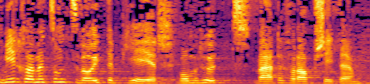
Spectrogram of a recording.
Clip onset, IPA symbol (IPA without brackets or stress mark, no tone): m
